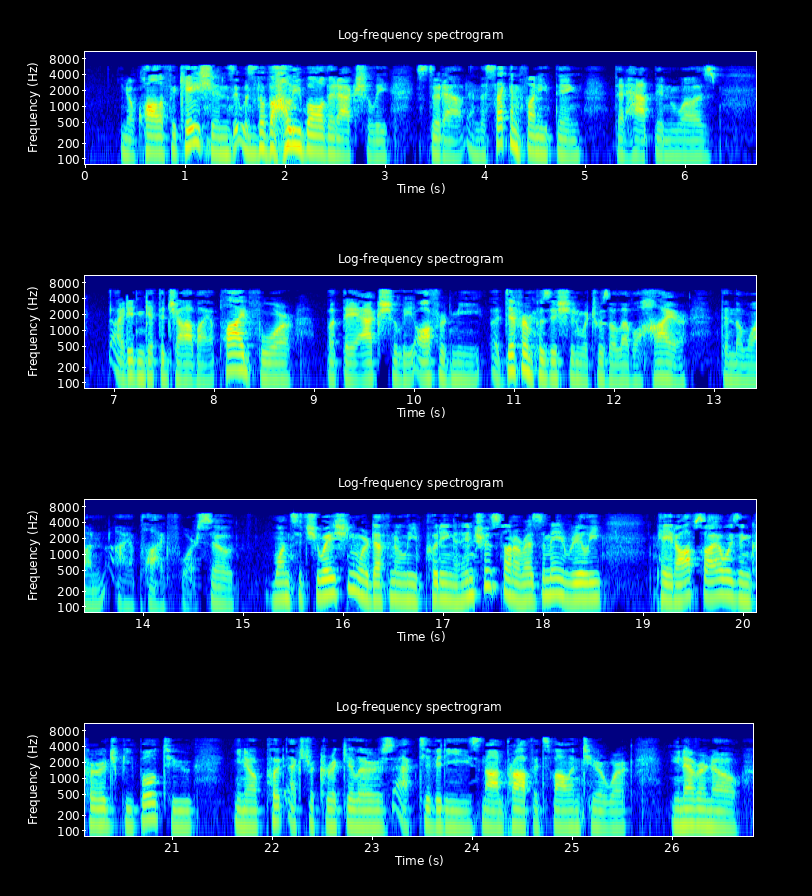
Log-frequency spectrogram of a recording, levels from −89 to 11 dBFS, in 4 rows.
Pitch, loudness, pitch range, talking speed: 130 Hz, -29 LUFS, 120-145 Hz, 170 wpm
